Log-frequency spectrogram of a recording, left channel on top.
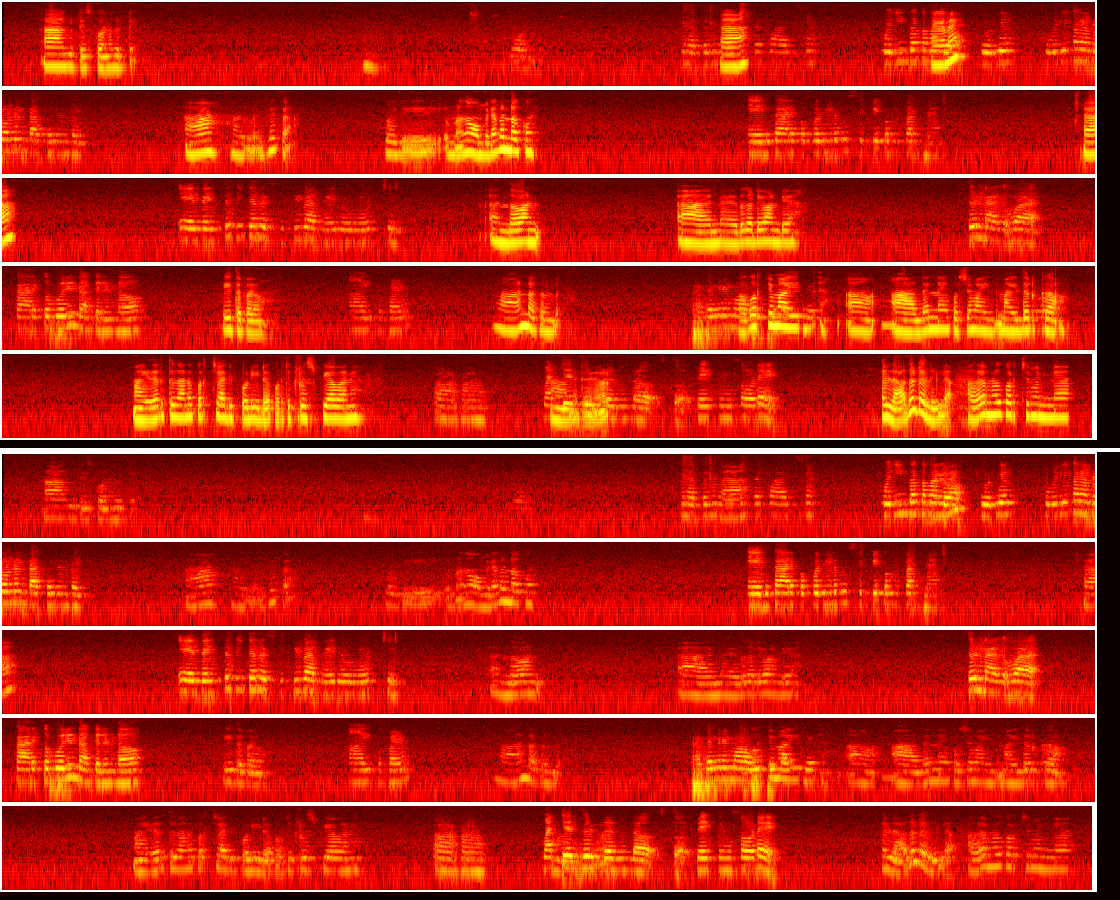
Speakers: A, on the left; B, on the right.
A: ആ കി റിസ്കോണ കിട്ടി ഉം <unintelligible>
B: നേരത്തെ <unintelligible>
A: ഏഹ്
B: ആവശ്യം പൊരി എന്തൊക്കമല്ലോ
A: എങ്ങനെ
B: പൊരി പൊരിക്കെ നല്ലോണം ഉണ്ടാക്കലുണ്ടോ
A: ആ അത് ഒരു കിസ പൊരി നോമ്പിനൊക്കെ ഉണ്ടാക്കും
B: ഏത് കാരക്കപ്പൊതിടെ <unintelligible> ഇപ്പം ഒന്ന് പറഞ്ഞാല്
A: ആ
B: ഏതെങ്കിലും ഇതിന്റെ റെസിപ്പി പറഞ്ഞരോ ഒന്ന് ചോയിക്കാം
A: എന്താവാ ആ ഇന്ന് ഏത് കട്ടിയ വൻഡയ് വേണ്ടിയേ
B: ഇത്ണ്ടവാ കാരക്ക പോരി ഉണ്ടാക്കലുണ്ടോ
A: ഈത്തപ്പഴം
B: ആ ഈത്തപ്പഴം
A: ആ ഇണ്ടാക്കലുണ്ട്
B: അതങ്ങനെ മാവൂട്ടിതാക്കിയ
A: അ കൊറച്ച് മൈദ ആ ആ തന്നെ കൊറച്ച് മൈ മൈദ എടുക്കാ മൈദ എടുത്ത്കാണ്ട് കുറച്ച് അരിപ്പൊടി ഇടുക കുറച്ച് ക്രിസ് - യാവാന <unintelligible>
B: ആഹ് ആ മറ്റെത്
A: എന്നിട്ട് പിന്നെ
B: ഇടലുണ്ടാകും
A: വെ
B: സോറി ബേക്കിംങ് സോഡേ
A: അല്ല അത് ഇടല്ലില്ല അത് നമ്മള് - കൊറച്ച് മുന്നേ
